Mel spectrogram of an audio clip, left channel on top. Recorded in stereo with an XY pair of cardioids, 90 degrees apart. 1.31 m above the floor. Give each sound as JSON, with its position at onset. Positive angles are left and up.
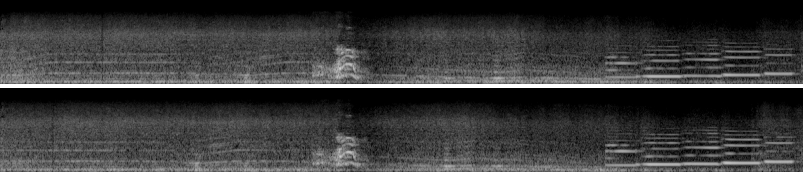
{"t": 3.1, "sound": "a dog barking", "azimuth_deg": 50, "distance_m": 3.0}
{"t": 6.0, "sound": "a flute", "azimuth_deg": -25, "distance_m": 1.0}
